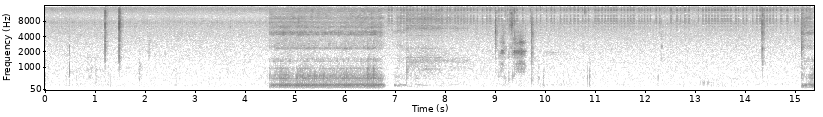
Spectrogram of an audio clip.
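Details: Boxer dog snoring: a single buzzing, rattling snore lasting about two seconds in a quiet room, followed by soft breathing.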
